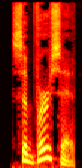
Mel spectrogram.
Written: subversive

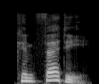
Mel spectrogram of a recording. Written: confetti

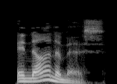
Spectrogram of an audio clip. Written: anonymous

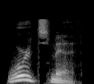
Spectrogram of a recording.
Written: Wordsmith

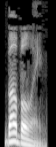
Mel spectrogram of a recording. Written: bubbling

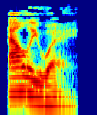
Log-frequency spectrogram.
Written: alleyway

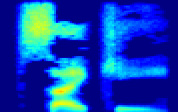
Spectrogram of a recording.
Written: psyche

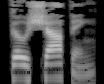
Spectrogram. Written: go shopping

